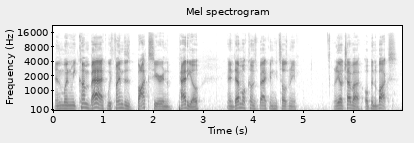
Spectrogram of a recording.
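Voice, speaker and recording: Excited young man telling a story. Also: medium pitch, a little fast. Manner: excited storytelling, quotes himself, laughs often. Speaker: podcast guest. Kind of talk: casual chat among friends.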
